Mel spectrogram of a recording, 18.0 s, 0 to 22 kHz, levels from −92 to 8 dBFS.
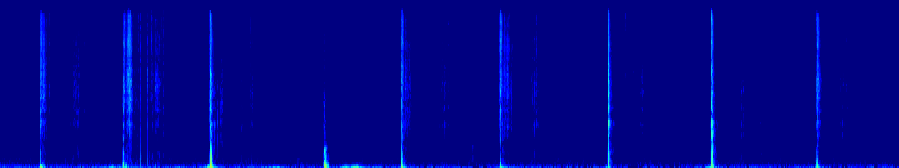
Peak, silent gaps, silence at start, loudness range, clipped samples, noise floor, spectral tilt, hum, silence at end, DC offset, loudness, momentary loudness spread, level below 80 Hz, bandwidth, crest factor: -24 dBFS; none; 0.75 s; 9 LU; under 0.1%; -82 dBFS; -3.5 dB/octave; none; 1.55 s; under 0.1%; -53 LUFS; 17 LU; -60 dBFS; 16 kHz; 32 dB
